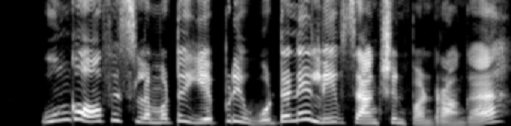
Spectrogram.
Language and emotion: Tamil, surprised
